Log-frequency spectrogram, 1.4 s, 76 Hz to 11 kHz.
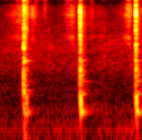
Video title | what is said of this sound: Final Tear Down 1984 Honda Goldwing GL1200 Engine Archeology Crankshaft Block Case Transmission | Usually when it sounds hollow, kind of like that, kind of tells you that you're making some progress and separating.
